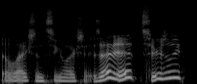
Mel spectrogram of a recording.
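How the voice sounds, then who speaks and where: A man's voice: sits high, very animated, very fast, vocal fry, no room sound, clean studio sound. A man giving casual, profane livestream commentary in an exasperated, ranting manner. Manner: ranting, exasperated, heavy swearing. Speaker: livestream host reacting to videos.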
